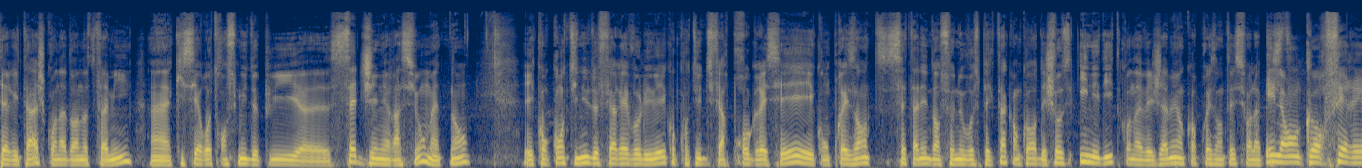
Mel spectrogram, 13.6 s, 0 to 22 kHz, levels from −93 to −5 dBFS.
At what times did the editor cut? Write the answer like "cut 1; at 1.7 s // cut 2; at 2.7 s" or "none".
cut 1; at 1.4 s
